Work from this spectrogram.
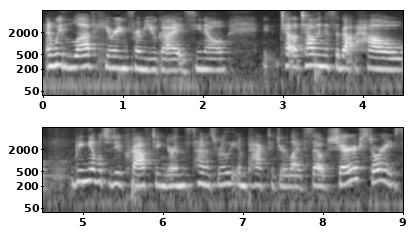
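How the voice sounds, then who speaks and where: A woman speaks at a fairly high pitch. Audible room echo surrounds her voice. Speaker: paper craft designer and channel host. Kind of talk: live craft stream chat. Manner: fast; animated.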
